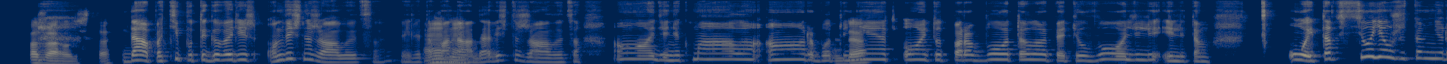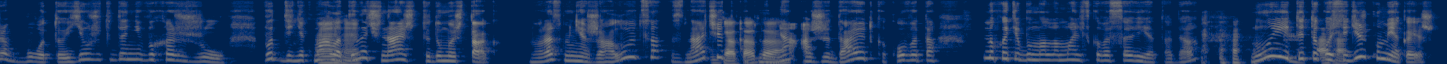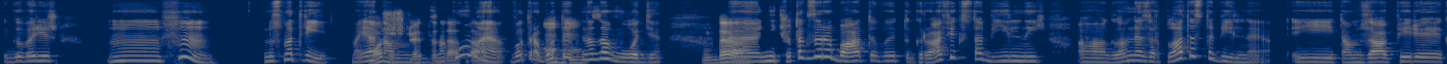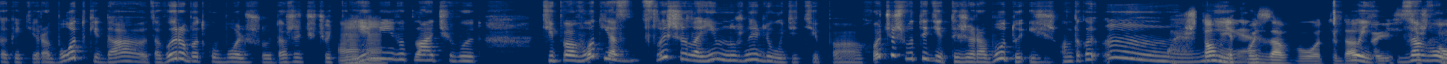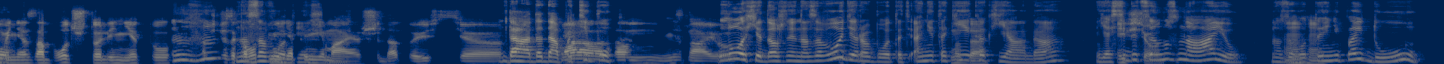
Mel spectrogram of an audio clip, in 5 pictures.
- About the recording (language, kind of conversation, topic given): Russian, unstructured, Что мешает людям менять свою жизнь к лучшему?
- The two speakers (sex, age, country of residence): female, 35-39, United States; male, 20-24, Germany
- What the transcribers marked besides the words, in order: tsk; put-on voice: "Ой, да всё, я уже … туда не выхожу"; chuckle; tapping; drawn out: "знаю"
